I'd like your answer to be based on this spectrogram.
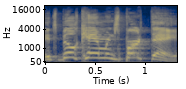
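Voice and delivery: mock very high-pitched, shrill yell. Acting out a boss calling to the secretary: imitating a boss yelling. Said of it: "yells to the secretary".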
